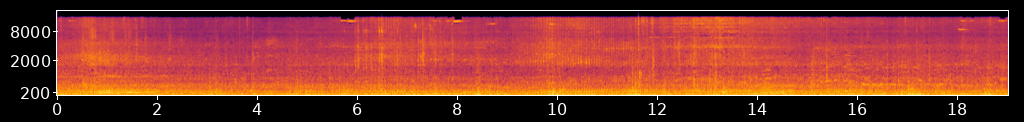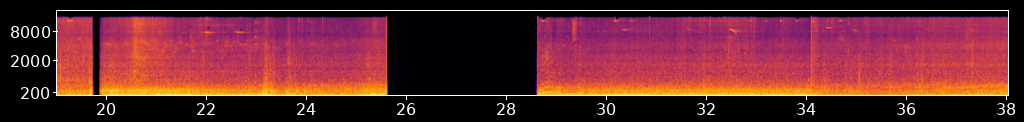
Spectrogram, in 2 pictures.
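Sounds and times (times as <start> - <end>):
car engine and tyres rumbling: 0.0 - 25.6, 28.7 - 38.0.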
